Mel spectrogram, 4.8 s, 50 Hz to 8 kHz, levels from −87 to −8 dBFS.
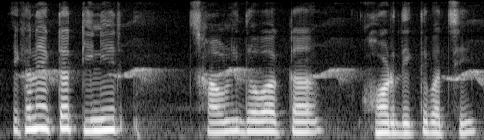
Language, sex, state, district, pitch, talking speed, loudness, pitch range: Bengali, male, West Bengal, Cooch Behar, 175 Hz, 110 wpm, -17 LUFS, 160-195 Hz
